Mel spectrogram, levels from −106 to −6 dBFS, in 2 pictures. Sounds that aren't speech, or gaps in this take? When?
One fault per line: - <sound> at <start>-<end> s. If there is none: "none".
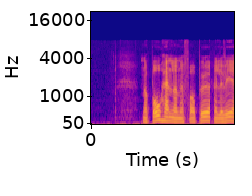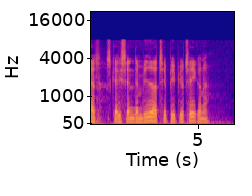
- dropout at 2.4-2.5 s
